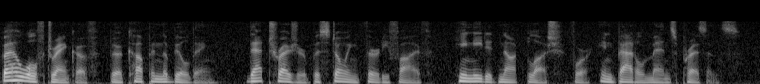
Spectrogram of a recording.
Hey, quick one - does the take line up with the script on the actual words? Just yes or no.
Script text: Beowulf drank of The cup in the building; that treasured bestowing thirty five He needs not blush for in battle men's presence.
no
